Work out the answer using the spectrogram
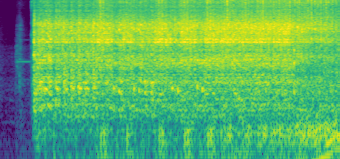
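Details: Car after a cracked exhaust pipe was repaired with a JB Weld wrap kit: quick start into a steady even idle with a smooth exhaust note, no puffing or ticking; the exhaust sounds healthy.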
